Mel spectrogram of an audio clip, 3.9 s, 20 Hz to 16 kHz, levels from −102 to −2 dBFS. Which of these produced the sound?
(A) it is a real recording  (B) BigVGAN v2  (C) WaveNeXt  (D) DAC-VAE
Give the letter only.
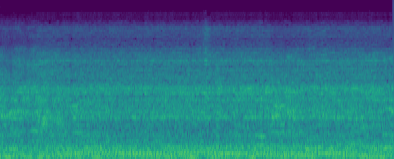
A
